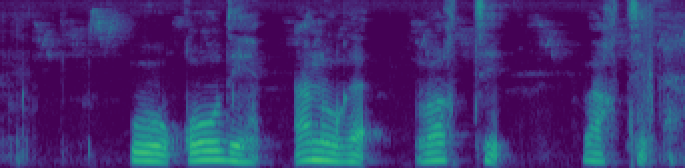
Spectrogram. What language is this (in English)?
Somali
